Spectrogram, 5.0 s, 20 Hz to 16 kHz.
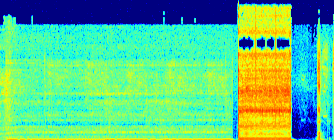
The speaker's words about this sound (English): How did that sound like it was recorded 15 miles away? What? Car in a garage? It's a death metal band.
